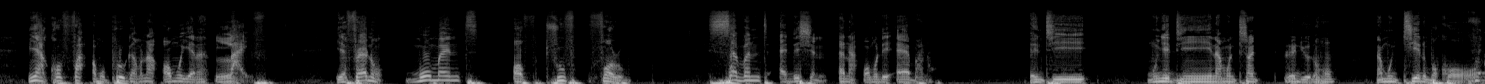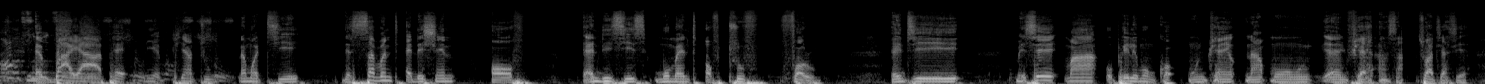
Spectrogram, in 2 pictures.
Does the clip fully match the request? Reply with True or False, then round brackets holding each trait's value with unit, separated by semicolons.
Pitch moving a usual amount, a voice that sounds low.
False (5.7 semitones; 115 Hz)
